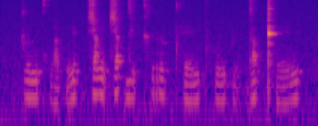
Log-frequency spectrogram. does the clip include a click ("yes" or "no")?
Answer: no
